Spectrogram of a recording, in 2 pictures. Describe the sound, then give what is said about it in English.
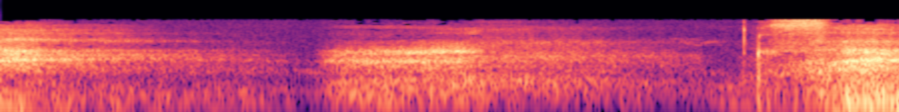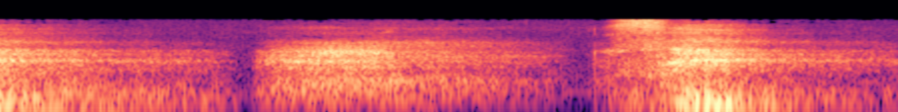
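Slow, deliberate breathing in and out: five long, airy whooshes, each rising and fading, with short pauses between them and no talking. “When I breathe in, the sound is, and when I breathe out,”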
